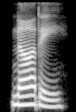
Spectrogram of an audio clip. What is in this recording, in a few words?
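naughty, English vocabulary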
